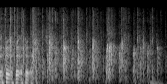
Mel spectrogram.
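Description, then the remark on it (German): A few people clap as a goodbye in a quick, uneven burst of sharp claps lasting a few seconds, mixed with voices calling out and talking over the applause. “Wollt ihr nochmal Tschüss sagen? Nochmal klatschen oder so?”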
